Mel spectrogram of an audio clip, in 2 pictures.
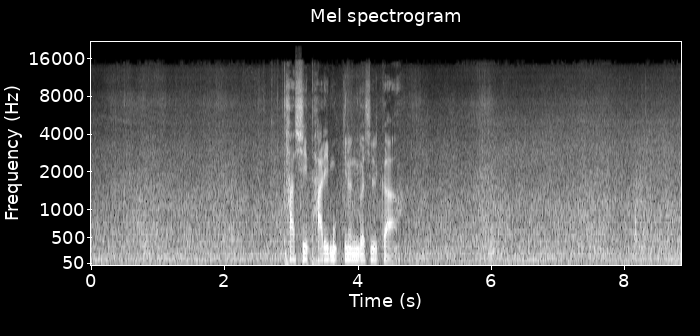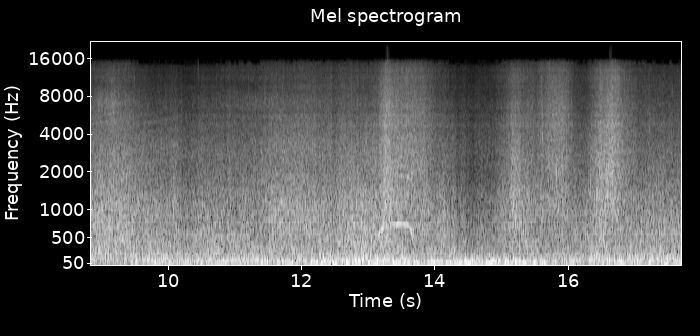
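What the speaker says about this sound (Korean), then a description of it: "파도가 심상치 않다" Rough surf rolls and crashes against the rocky shore of Chujado island under storm warnings, a steady roar mixed with wind buffeting the microphone, while a voice briefly speaks over it early on.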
